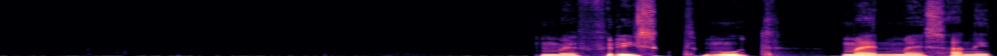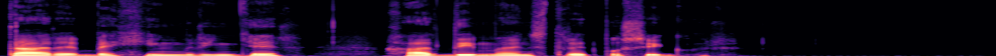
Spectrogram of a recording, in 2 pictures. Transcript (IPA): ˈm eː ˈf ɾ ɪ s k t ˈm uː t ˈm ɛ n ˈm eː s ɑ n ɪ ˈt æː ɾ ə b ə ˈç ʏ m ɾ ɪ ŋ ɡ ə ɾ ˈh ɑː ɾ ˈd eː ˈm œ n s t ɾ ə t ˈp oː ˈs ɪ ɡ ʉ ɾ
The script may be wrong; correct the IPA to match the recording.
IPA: ˈm eː ˈf ɾ ɪ s k t ˈm uː t ˈm ɛ n ˈm eː s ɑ n ɪ ˈt æː ɾ ə b ə ˈç ʏ m ɾ ɪ ŋ ɡ ə ɾ ˈh ɑː ɾ ˈd iː ˈm œ n s t ɾ ə t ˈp oː ˈs ɪ ɡ ʉ ɾ

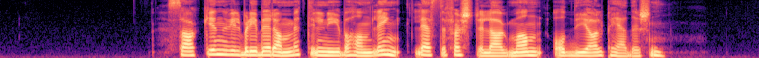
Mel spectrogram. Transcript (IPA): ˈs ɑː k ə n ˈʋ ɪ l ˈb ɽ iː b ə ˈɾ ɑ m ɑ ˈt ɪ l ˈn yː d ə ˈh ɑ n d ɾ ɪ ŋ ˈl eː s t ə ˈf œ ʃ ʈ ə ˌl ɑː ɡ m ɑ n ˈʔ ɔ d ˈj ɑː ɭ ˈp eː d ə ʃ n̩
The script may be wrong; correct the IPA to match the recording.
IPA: ˈs ɑː k ə n ˈʋ ɪ l ˈb ɽ iː b ə ˈɾ ɑ m ə ˈt ɪ l ˈn yː b ə ˈh ɑ n d l ɪ ŋ ˈl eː s t ə ˈf œ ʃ ʈ ə ˌl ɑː ɡ m ɑ n ˈʔ ɔ d ˈj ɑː ɭ ˈp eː d ə ʃ n̩

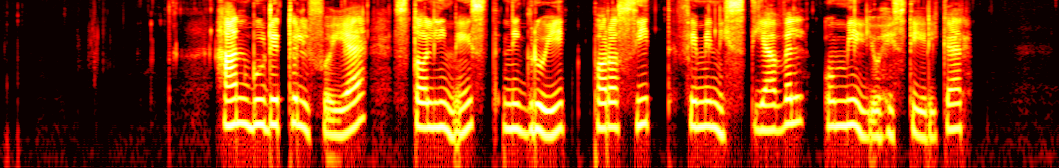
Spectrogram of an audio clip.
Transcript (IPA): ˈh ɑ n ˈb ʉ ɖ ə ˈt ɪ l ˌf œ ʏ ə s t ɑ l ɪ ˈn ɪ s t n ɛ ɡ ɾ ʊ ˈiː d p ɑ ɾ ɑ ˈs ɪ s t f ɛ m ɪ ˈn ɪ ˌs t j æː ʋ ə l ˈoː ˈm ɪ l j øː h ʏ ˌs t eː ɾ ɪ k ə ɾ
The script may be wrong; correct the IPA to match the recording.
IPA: ˈh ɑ n ˈb ʉ ɖ ə ˈt ɪ l ˌf œ ʏ ə s t ɑ l ɪ ˈn ɪ s t n ɛ ɡ ɾ ʊ ˈiː d p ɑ ɾ ɑ ˈs ɪ t f ɛ m ɪ ˈn ɪ ˌs t j æː ʋ ə l ˈoː ˈm ɪ l j øː h ʏ ˌs t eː ɾ ɪ k ə ɾ

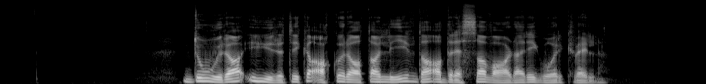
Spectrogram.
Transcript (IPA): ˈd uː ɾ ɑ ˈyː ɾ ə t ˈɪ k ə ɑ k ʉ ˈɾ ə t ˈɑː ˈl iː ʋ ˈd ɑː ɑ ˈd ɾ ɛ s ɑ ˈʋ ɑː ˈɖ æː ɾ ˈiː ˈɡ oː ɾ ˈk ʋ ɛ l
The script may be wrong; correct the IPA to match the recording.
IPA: ˈd uː ɾ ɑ ˈyː ɾ ə t ˈɪ k ə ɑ k ʉ ˈɾ ɑ t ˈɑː ˈl iː ʋ ˈd ɑː ɑ ˈd ɾ ɛ s ɑ ˈʋ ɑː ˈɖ æː ɾ ˈiː ˈɡ oː ɾ ˈk ʋ ɛ l

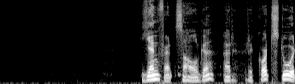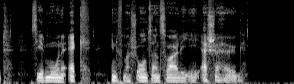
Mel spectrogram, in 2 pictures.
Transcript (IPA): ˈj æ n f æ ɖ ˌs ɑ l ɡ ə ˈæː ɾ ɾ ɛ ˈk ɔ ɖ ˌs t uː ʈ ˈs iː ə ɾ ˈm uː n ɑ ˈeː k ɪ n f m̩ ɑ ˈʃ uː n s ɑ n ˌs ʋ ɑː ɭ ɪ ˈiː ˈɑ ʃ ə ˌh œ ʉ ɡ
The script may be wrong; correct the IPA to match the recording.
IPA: ˈj ɛ n f æ ɖ ˌs ɑ l ɡ ə ˈæː ɾ ɾ ɛ ˈk ɔ ɖ ˌs t uː ʈ ˈs iː ə ɾ ˈm uː n ɑ ˈeː k ɪ n f m̩ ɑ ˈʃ uː n s ɑ n ˌs ʋ ɑː ɭ ɪ ˈiː ˈɑ ʃ ə ˌh œ ʉ ɡ

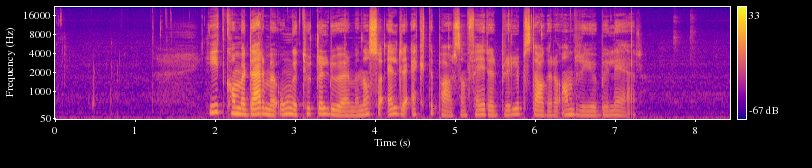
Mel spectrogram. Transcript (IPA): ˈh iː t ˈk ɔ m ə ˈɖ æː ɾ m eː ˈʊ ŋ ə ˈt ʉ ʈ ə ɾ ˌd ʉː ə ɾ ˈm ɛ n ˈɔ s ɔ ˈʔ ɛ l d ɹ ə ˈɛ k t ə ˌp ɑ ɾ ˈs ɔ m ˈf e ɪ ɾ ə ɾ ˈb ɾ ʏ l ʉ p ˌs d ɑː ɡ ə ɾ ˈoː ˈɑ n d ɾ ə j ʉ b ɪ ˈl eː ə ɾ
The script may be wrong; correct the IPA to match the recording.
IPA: ˈh iː t ˈk ɔ m ə ˈɖ æː ɾ m eː ˈʊ ŋ ə ˈt ʉ ʈ ə l ˌd ʉː ə ɾ ˈm ɛ n ˈɔ s ɔ ˈʔ ɛ l d ɹ ə ˈɛ k t ə ˌp ɑ ɾ ˈs ɔ m ˈf e ɪ ɾ ə ɾ ˈb ɾ ʏ l ʉ p ˌs d ɑː ɡ ə ɾ ˈoː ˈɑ n d ɾ ə j ʉ b ɪ ˈl eː ə ɾ

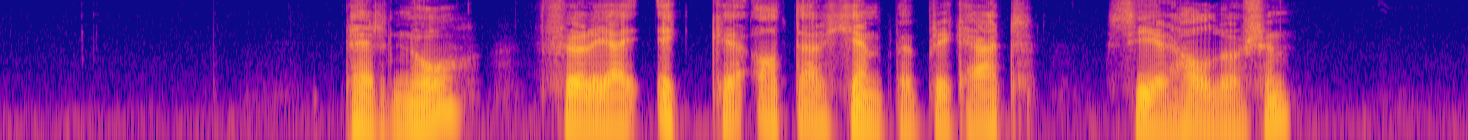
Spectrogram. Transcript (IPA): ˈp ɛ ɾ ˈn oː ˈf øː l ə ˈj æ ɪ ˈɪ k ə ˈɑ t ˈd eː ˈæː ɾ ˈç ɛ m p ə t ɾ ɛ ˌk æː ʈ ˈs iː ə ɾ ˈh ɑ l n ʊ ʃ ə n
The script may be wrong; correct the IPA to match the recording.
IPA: ˈp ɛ ɾ ˈn oː ˈf øː l ə ˈj æ ɪ ˈɪ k ə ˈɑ t ˈd eː ˈæː ɾ ˈç ɛ m p ə p ɾ ɛ ˌk æː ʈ ˈs iː ə ɾ ˈh ɑ l d ʊ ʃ ə n

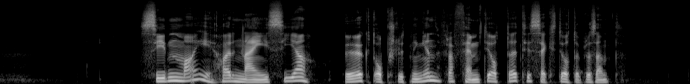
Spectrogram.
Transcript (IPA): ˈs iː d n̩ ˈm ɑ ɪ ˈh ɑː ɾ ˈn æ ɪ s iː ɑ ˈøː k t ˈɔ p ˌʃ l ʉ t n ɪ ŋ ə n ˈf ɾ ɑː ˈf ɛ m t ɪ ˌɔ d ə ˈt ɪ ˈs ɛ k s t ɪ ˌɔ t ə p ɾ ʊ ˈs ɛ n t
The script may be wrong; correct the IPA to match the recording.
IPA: ˈs iː d n̩ ˈm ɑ ɪ ˈh ɑː ɾ ˈn æ ɪ s iː ɑ ˈøː k t ˈɔ p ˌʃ l ʉ t n ɪ ŋ ə n ˈf ɾ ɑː ˈf ɛ m t ɪ ˌɔ t ə ˈt ɪ ˈs ɛ k s t ɪ ˌɔ t ə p ɾ ʊ ˈs ɛ n t

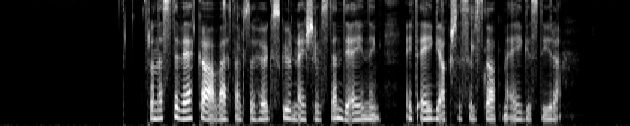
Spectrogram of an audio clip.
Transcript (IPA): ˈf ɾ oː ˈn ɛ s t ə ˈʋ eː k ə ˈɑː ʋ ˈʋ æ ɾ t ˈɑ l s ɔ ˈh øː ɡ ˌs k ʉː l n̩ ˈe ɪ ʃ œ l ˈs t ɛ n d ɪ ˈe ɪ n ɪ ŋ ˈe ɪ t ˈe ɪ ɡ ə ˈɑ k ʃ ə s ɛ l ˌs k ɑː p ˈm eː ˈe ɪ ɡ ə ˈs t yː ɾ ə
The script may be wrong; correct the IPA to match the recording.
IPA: ˈf ɾ oː ˈn ɛ s t ə ˈʋ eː k ə ˈɑː ʋ ˈʋ æ ɾ t ˈɑ l s ɔ ˈh øː ɡ ˌs k ʉː l n̩ ˈe ɪ ʃ œ l ˈs t ɛ n d ɪ ˈe ɪ n ɪ ŋ ˈe ɪ t ˈe ɪ ɡ ə ˈɑ k ʃ ə s ɛ l ˌs k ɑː p ˈm eː ˈe ɪ ɡ ə ˈs t yː ɾ ə

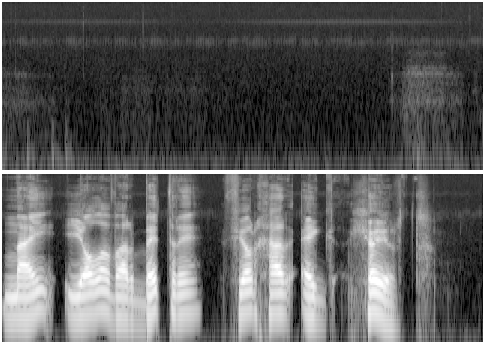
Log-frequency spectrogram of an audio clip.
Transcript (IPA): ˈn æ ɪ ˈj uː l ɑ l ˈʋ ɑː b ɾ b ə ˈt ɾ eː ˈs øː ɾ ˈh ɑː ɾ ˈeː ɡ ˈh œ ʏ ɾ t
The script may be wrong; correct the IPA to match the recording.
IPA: ˈn æ ɪ ˈj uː l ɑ ˈʋ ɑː ɾ b ə ˈt ɾ eː ˈf øː ɾ ˈh ɑː ɾ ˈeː ɡ ˈh œ ʏ ɾ t

